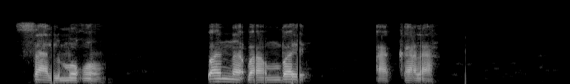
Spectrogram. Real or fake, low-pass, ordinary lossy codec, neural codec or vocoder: real; 7.2 kHz; Opus, 16 kbps; none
